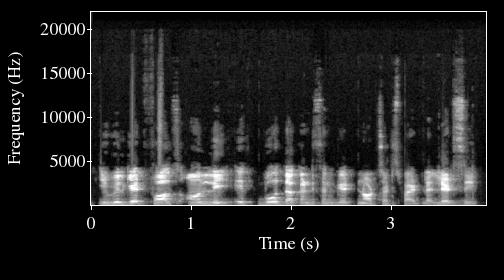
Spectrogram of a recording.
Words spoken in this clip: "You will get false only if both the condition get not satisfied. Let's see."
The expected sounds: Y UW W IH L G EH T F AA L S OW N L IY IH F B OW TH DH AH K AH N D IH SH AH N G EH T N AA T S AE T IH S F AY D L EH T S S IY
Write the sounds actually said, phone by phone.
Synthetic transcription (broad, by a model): Y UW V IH L G EH T F AA L S OW N L IY IH F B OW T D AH K AH N D IH SH AH N G EH T N AA T S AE T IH S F AY D L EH T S S IY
